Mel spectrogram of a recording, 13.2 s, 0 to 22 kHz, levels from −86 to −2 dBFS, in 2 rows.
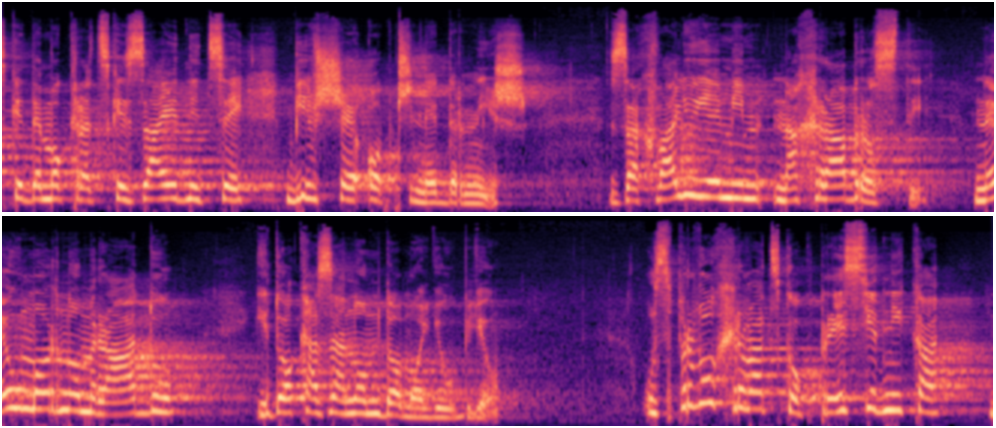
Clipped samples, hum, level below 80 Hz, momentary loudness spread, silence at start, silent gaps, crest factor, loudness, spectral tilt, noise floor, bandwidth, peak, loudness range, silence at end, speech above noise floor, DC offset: under 0.1%; none; -56 dBFS; 7 LU; 0 s; none; 12 dB; -12 LUFS; -2.5 dB/octave; -45 dBFS; over 20 kHz; -2 dBFS; 3 LU; 0 s; 33 dB; under 0.1%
